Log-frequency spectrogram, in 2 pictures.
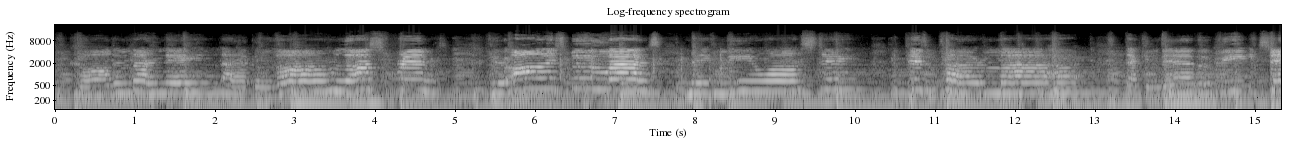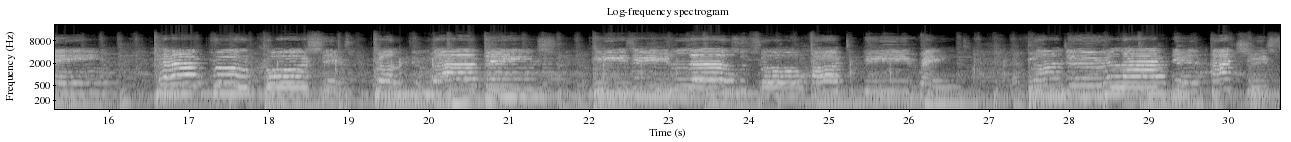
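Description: Acoustic country song: a woman singing over acoustic guitar.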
